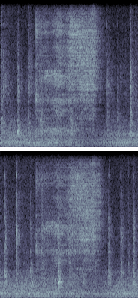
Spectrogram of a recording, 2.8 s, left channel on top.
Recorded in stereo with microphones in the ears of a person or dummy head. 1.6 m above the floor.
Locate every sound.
0.7 s tearing paper: 30° left (ahead or behind), 1.5 m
